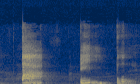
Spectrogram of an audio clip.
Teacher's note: masih menempelkan antara kedua bibir atas, bibir bawah, sehingga jadilah pa, pi, pu. Alhasil udaranya tidak keluar dan tidak menjadi fa.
